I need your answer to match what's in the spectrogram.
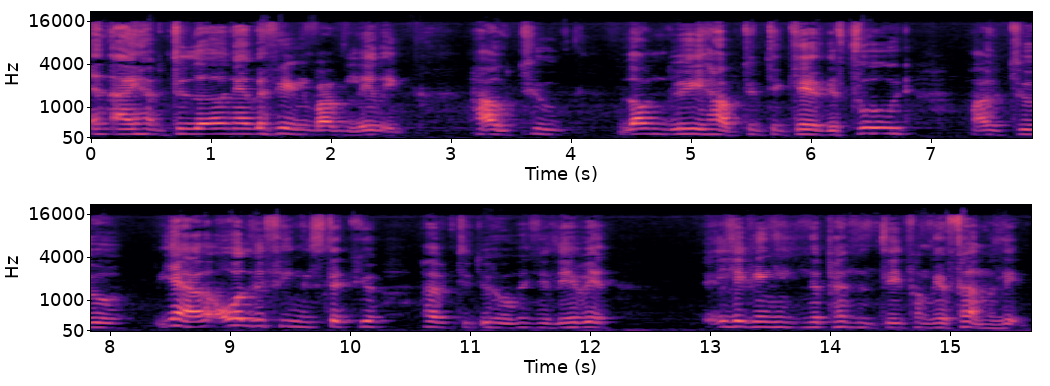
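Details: Dysarthric speech in an adult Swedish man with cerebral palsy, speaking English.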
